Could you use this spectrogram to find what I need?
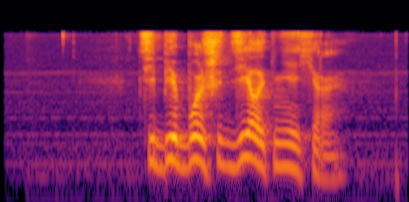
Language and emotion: Russian, angry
